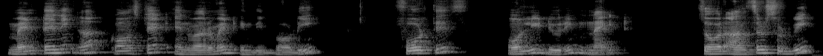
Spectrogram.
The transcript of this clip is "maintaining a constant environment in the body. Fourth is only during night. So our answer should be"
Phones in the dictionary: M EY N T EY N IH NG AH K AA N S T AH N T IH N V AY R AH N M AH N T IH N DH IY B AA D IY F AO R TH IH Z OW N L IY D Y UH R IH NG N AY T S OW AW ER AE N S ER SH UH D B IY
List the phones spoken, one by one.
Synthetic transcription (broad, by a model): M EY N T EY N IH NG AH K AA N S T AH N T IH N V AY R AH N M AH N T IH N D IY B AA D IY F AO R T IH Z OW N L IY D Y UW R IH NG N AY T S OW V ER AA N S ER SH UH D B IY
